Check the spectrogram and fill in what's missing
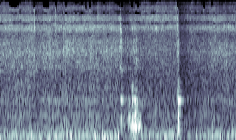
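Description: Small pond shrimp in a cooked-down masala sizzle steadily as taro stalks are stirred in, with a continuous frying hiss broken by a few soft scraping clicks of the spoon in the pan.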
